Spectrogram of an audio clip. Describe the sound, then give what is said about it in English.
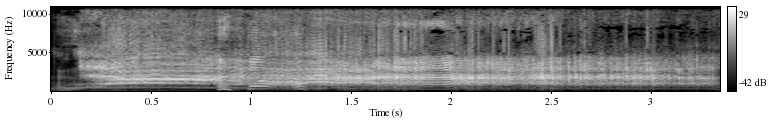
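A man lets out a loud, strained scream lasting about three seconds, raw, with a brief catch in the middle before it carries on at full force. “He's not happy. He screamed.”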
